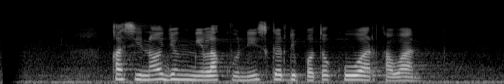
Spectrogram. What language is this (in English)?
Sundanese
